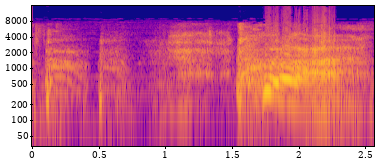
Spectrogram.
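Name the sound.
cough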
